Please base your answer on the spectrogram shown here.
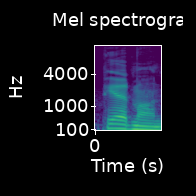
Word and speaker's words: Piedmont: that just show up it's pronounced piadmin does that help no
